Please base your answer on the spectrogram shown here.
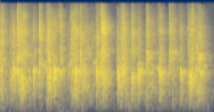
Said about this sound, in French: T'applaudis pour les non-voyants, mais je vois, moi.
